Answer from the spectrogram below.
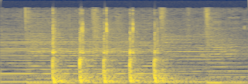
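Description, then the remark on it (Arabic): Five evenly spaced knocks on a green wooden door, fairly loud, each a dull thud with a short resonant ring, with a softer thump at the end and no voices. “إذا أمسك بيدي ولنعد لعدة سنوات للوراء أنا وأنت نقف أمام باب خشبي أخضر نطرق عليه”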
